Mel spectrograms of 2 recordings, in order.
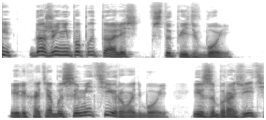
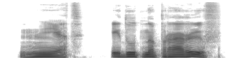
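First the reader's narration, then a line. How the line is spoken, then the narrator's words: Displeased growl. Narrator (Russian): прорычал недовольный Андрюха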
